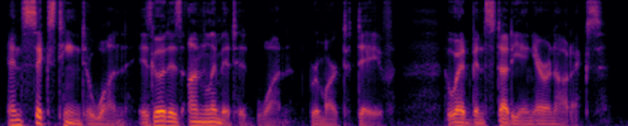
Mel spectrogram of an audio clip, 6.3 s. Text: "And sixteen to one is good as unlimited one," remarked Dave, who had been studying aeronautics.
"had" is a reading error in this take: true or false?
false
